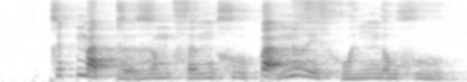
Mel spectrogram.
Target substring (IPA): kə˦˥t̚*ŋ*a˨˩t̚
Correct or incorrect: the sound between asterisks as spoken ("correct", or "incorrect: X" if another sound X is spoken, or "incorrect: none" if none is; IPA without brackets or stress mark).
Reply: incorrect: m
